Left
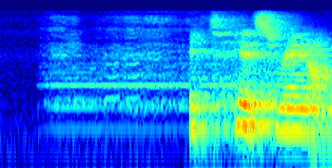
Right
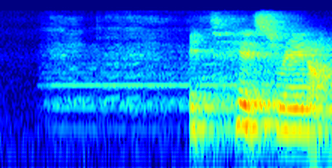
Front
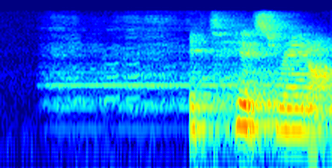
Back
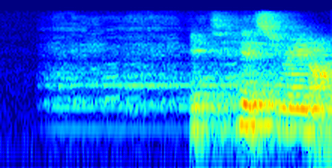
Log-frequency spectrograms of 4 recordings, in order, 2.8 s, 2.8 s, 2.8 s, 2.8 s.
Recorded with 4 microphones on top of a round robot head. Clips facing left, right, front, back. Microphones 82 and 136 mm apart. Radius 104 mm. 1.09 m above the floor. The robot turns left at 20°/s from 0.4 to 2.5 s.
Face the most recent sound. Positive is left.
turn(degrees=-10)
